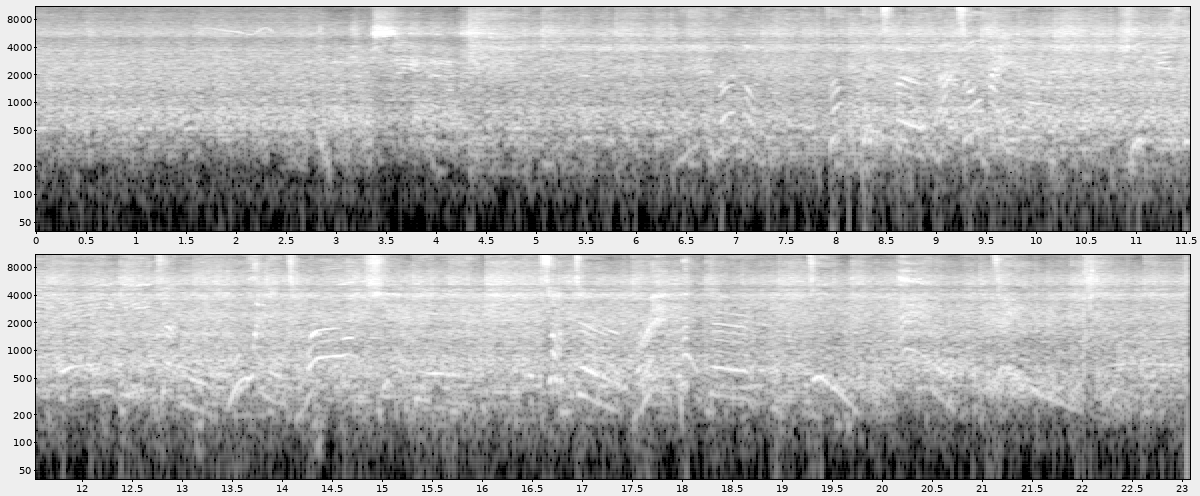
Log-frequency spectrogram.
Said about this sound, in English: Listen to the reaction from this crowd, Excalibur, on place. A true hero's welcome to the AEW Women's World Champion, Taz.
